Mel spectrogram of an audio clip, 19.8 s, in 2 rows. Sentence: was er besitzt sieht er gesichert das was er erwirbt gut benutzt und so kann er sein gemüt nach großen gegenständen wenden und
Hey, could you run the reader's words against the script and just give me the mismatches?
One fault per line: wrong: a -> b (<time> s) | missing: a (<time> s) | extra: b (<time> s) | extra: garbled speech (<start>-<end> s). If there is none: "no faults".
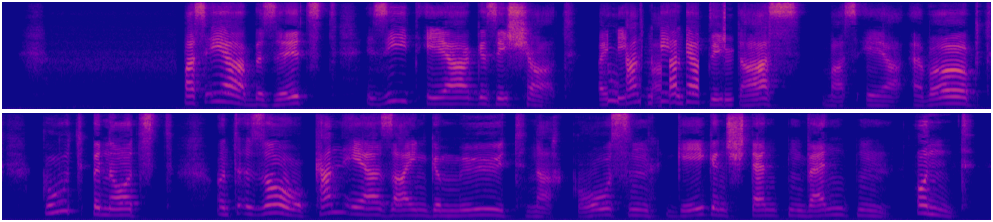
extra: garbled speech (6.0-7.3 s)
